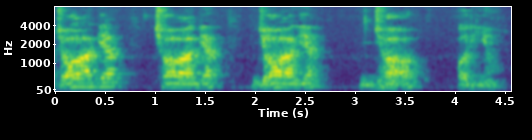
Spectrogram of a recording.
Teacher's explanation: जब श्वास वायु अंदर से बाहर आएगी तो स्पर्श तो करेगी लेकिन साथ साथ संघर्ष करते हुए आएगी, अर्थात घिस कर आएगी। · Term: च वर्ग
